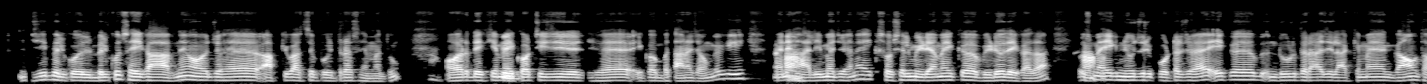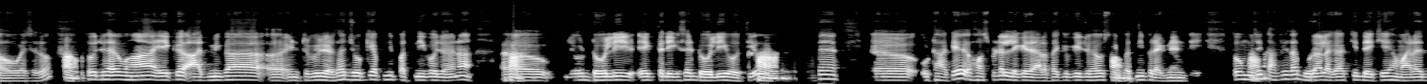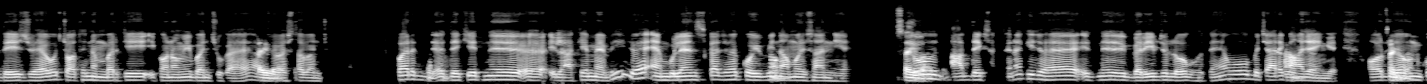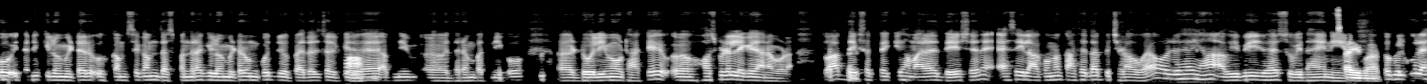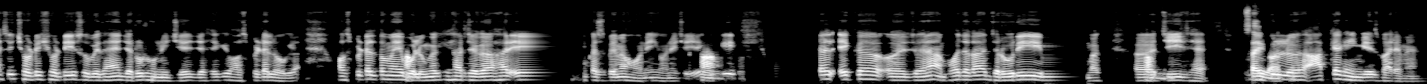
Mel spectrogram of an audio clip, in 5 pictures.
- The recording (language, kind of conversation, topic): Hindi, unstructured, सरकार की सबसे ज़रूरी ज़िम्मेदारी क्या होनी चाहिए?
- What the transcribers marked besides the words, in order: static; distorted speech; in English: "न्यूज़ रिपोर्टर"; mechanical hum; in English: "इंटरव्यू"; in English: "प्रेग्नेंट"; in English: "नंबर"; in English: "इकॉनमी"; tapping; other noise; other background noise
